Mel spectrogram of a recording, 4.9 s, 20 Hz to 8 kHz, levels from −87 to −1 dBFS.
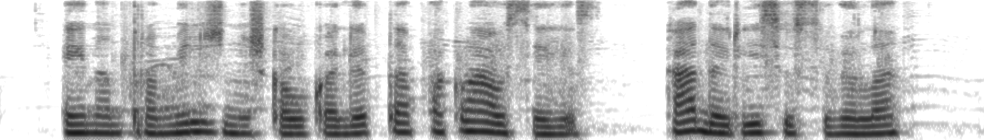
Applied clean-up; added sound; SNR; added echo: neural mask model RNNoise.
